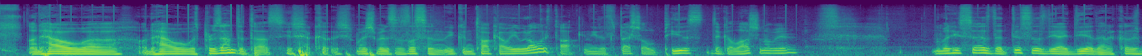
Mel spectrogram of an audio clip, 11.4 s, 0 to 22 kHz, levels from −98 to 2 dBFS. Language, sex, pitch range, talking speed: Hebrew, male, 105-125 Hz, 215 wpm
